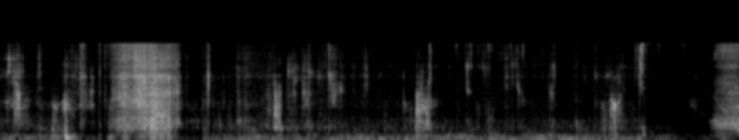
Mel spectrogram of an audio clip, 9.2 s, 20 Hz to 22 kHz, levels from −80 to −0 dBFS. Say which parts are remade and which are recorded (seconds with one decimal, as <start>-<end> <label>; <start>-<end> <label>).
0.0-9.2 remade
